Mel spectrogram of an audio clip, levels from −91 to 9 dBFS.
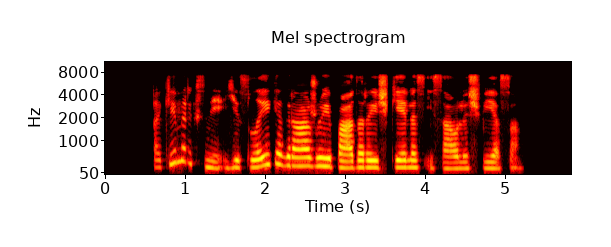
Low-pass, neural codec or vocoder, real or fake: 7.2 kHz; none; real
